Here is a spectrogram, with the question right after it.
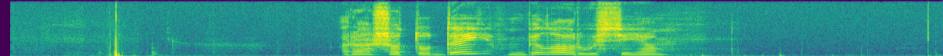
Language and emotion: Russian, neutral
